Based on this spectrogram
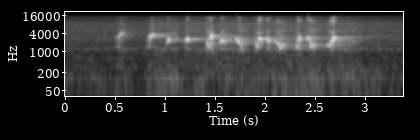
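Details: Caged Red-whiskered bulbul used as a decoy for trapping birds, singing pure 'dok' song phrases: a rapid run of about a dozen bright, warbled and slurred notes lasting roughly two and a half seconds, with no other sounds.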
